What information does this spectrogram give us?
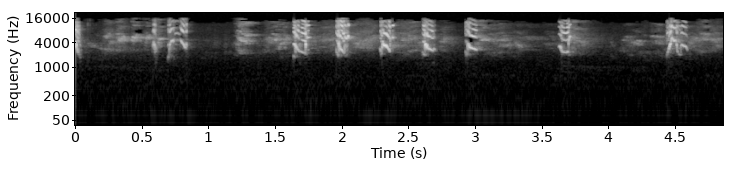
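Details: Two young caged lovebirds, euwing green opaline and red-eyed albino, seen feeding each other; harsh high chirps repeated roughly three per second over a constant chattering twitter.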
